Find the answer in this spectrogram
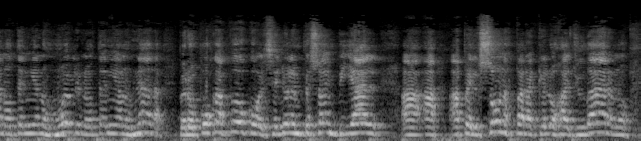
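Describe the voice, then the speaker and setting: High-voiced fervent evangelist man. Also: distant mic. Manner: fervent, storytelling, breaks into tongues. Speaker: evangelist preacher. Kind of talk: radio sermon testimony. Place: radio station studio. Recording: echoey room, voice off-mic.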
